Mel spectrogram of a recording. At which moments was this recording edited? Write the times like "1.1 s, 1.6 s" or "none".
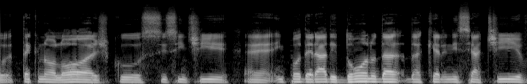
2.4 s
